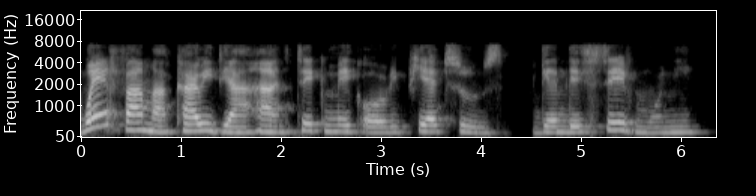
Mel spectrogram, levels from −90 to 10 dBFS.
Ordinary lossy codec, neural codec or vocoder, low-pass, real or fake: none; codec, 24 kHz, 3 kbps, HILCodec; 7.2 kHz; fake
